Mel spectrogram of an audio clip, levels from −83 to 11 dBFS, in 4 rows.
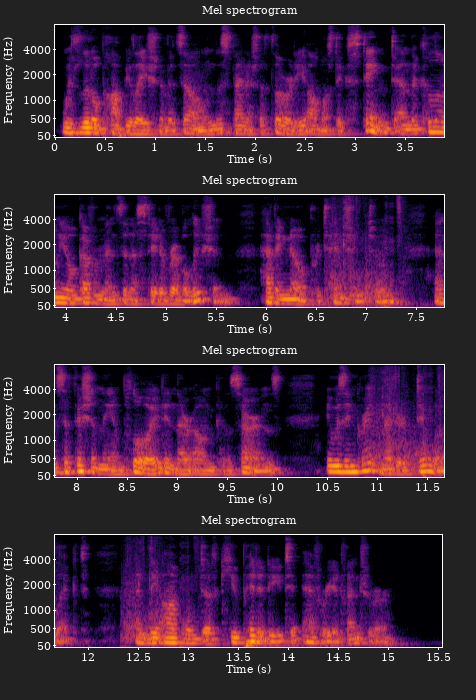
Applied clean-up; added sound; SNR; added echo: neural separator model SepFormer DNS4.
